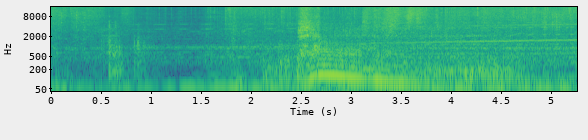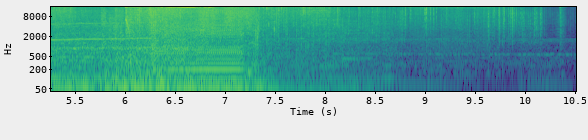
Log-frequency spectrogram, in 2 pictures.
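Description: Edited intro sound over music: a sudden loud rush about two and a half seconds in with a low tone falling away, then a thin whine rising in pitch over about three seconds, before it all fades out near the end.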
